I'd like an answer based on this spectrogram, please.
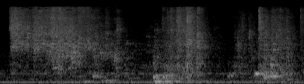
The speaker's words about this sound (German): Wasser ansetzen. Ich nehme mal das alte Wasser raus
